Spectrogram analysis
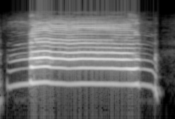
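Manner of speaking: very high, loud drawn-out wail; long panicked shriek; howling. A narrator's reading. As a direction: howl for mum in terror. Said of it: "howled Dudley".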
